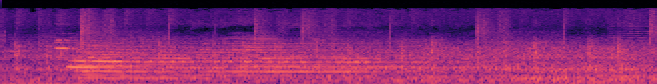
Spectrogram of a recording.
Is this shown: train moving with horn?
yes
